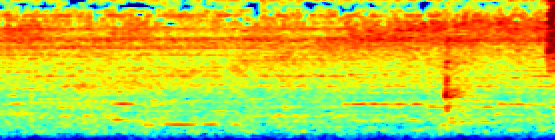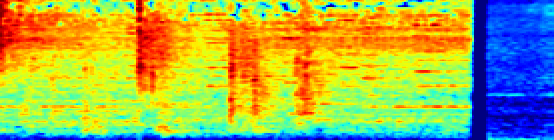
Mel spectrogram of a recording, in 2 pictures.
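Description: Factory guillotine cutter working on a stack of corrugated polypropylene sheets: steady machine and workshop noise with several sharp knocks from about three seconds in, cutting off suddenly near the end.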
